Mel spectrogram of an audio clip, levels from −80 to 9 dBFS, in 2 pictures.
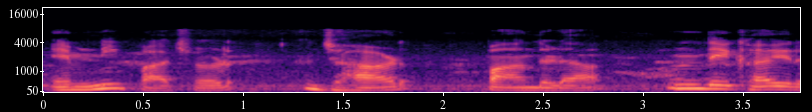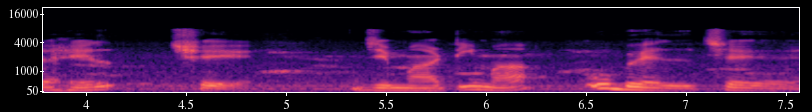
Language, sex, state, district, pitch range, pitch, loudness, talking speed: Gujarati, male, Gujarat, Gandhinagar, 110-155 Hz, 125 Hz, -19 LUFS, 85 wpm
